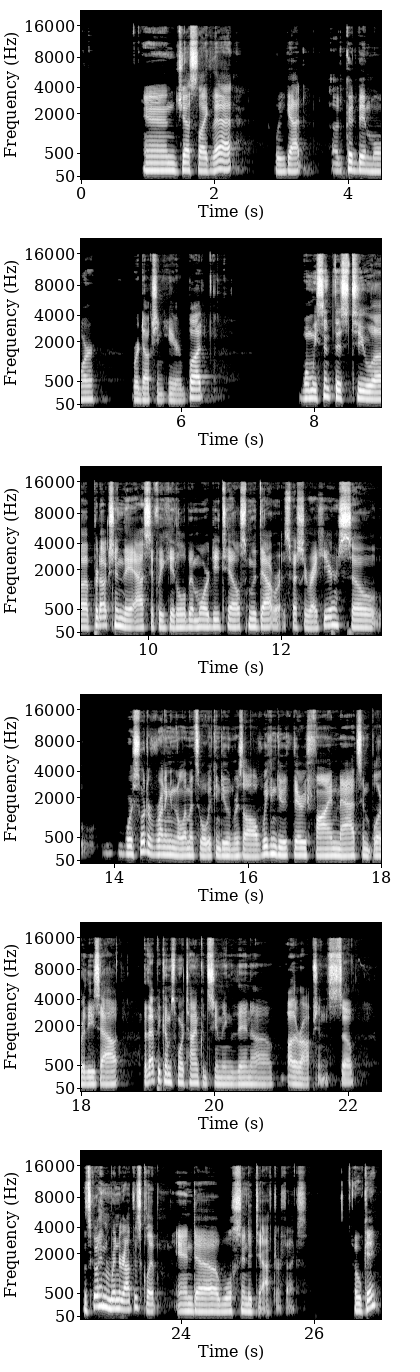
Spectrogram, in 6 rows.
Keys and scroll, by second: 2.3 ctrl+d.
